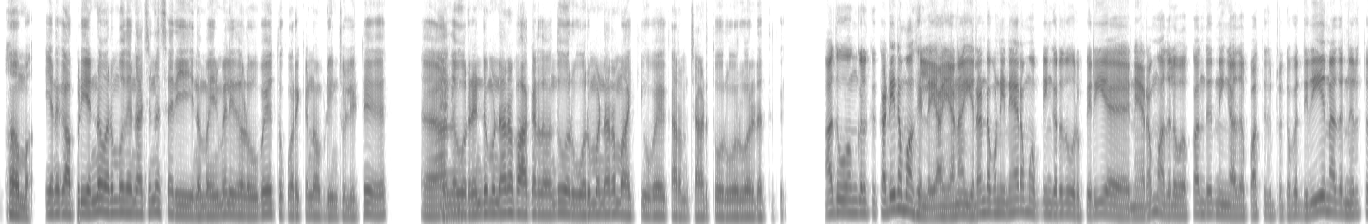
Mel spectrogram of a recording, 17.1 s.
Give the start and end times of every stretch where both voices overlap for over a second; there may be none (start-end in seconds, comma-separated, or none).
none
